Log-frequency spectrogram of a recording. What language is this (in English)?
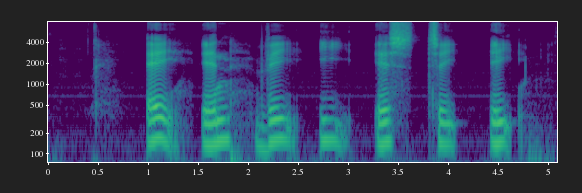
Danish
